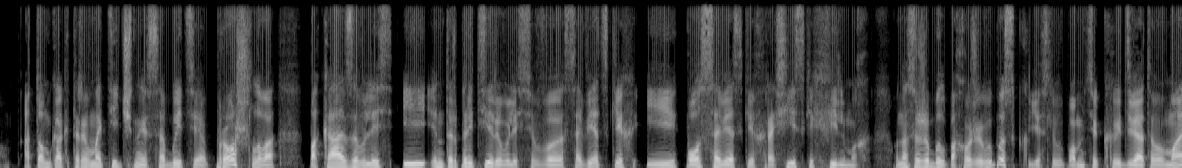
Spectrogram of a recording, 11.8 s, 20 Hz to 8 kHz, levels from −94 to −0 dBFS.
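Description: A steady 50 Hz buzz runs under the speech throughout, sounding only while there is signal. It comes from a resampler restarted on every block: each 20 ms block was converted alone (which fits 44.1 kHz to 16 kHz), leaving a small error at every block edge.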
